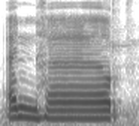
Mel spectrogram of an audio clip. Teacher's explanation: Ra-nya disukunkan tapi tetap pembacanya tafkhim atau tebal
